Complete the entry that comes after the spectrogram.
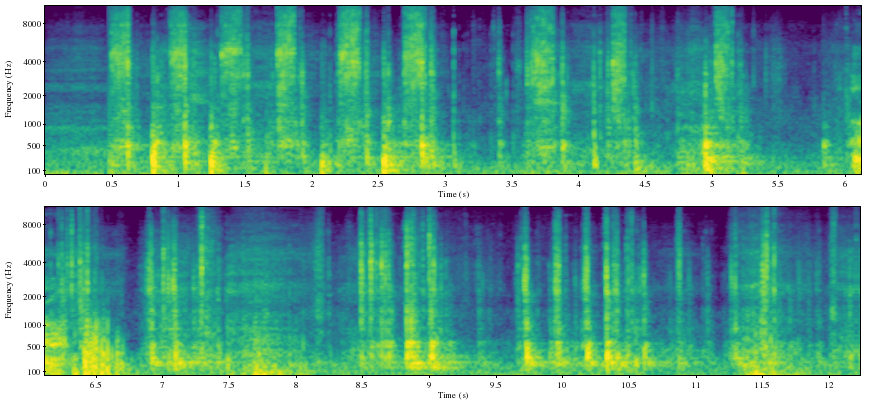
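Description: A ratchet wrench clicks rapidly while tightening a nut on a Cheetah ride-on mower with a Briggs and Stratton engine. Bursts of close metallic ratcheting come with brief pauses and clanks of the tool, and no voice is heard.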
